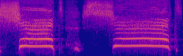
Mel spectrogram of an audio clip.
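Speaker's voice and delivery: acted yelling. Describing a game scene where a character swears, imitating Ellie yelling in terror. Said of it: "she's just yelling".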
